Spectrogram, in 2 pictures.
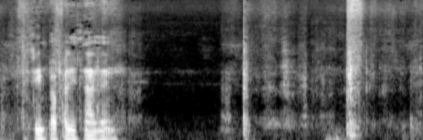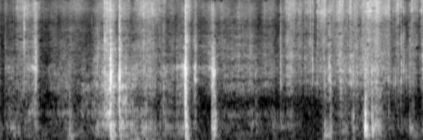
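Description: A cardboard box scrapes and rustles as it is handled.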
